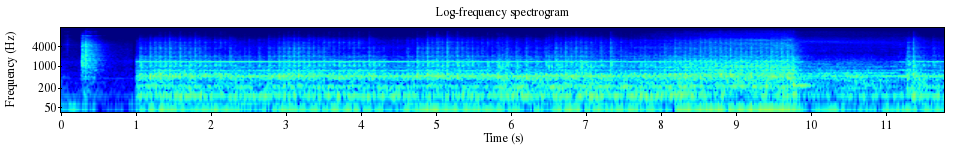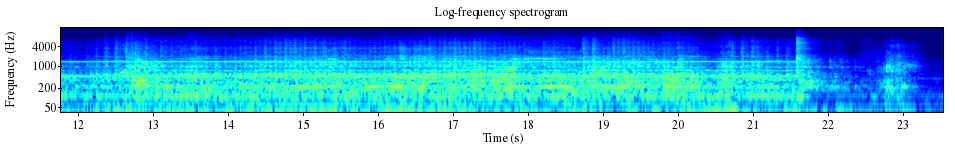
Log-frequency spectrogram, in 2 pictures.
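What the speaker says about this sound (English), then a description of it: "First things first is to drill a hole to push this bolt through." A power drill bores a hole through a cap for a spring-loaded pinball ejector, running as a steady whirring grind for about twenty seconds with a short pause partway through.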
